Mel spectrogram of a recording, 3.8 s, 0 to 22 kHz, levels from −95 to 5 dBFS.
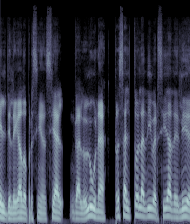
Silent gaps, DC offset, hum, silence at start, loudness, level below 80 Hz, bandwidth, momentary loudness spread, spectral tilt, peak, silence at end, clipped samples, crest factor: none; under 0.1%; none; 0 s; -23 LUFS; -58 dBFS; 17 kHz; 7 LU; -5 dB/octave; -4 dBFS; 0 s; under 0.1%; 18 dB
